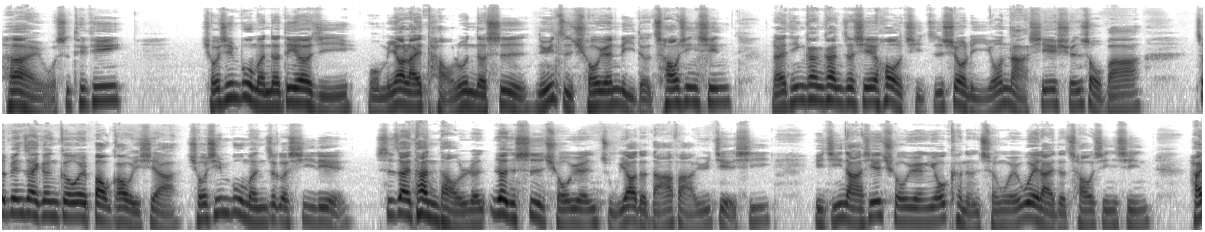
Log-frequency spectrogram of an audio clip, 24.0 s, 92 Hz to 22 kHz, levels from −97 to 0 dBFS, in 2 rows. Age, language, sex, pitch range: 20-39, Chinese, male, 125-185 Hz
